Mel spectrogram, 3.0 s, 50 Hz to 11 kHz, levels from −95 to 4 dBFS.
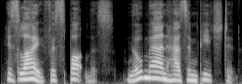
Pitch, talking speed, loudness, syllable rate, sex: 170 Hz, 180 wpm, -17 LUFS, 4.3 syllables/s, female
